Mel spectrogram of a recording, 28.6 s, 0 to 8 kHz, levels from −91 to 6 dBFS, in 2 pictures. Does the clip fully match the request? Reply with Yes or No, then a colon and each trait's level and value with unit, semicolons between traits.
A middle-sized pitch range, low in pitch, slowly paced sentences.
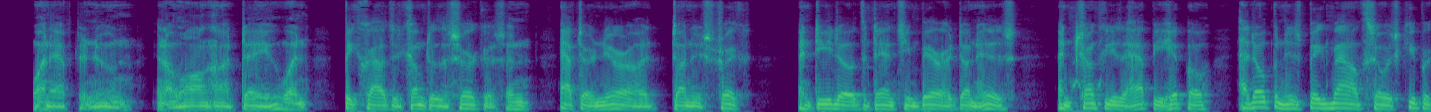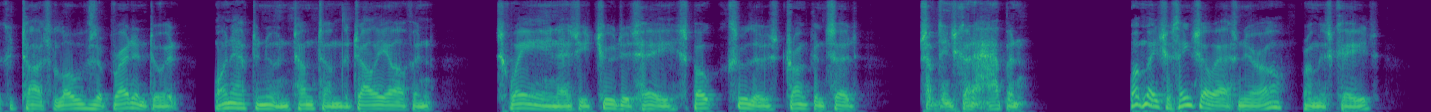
No: average, 4.1 semitones; very low, 95 Hz; average, 175 wpm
